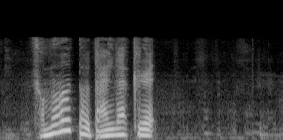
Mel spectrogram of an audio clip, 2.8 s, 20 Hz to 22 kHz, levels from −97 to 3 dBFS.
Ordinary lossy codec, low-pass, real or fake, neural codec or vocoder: none; 7.2 kHz; fake; codec, 16 kHz in and 24 kHz out, 0.6 kbps, FireRedTTS-2 codec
